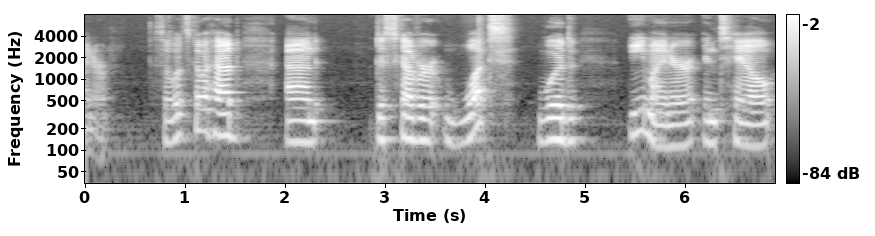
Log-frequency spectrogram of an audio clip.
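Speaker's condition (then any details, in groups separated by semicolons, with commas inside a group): No condition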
